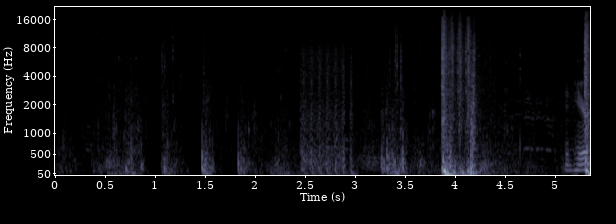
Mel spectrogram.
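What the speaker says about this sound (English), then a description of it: "And here comes Passion, firing away" Gunfire in Rainbow Six Siege during a collegiate varsity esports match, irregular bursts of shots, some sharp and close, mixed with footsteps and other game sounds under commentator talk.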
